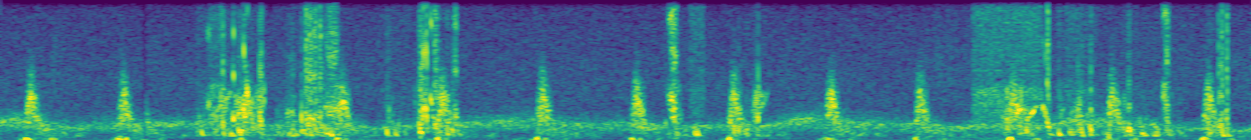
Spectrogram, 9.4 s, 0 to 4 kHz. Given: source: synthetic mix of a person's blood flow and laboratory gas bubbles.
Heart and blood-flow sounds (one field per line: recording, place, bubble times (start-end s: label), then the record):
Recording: Doppler ultrasound of blood flow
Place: subclavian vein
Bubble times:
1.46-1.99 s: bubbles
2.06-2.63 s: bubbles
2.87-3.47 s: bubbles
4.97-5.12 s: bubbles
5.17-5.29 s: bubbles
5.48-5.76 s: bubbles
7.29-8.36 s: bubbles
8.39-8.91 s: bubbles
8.96-9.27 s: bubbles
From the record:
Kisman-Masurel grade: 222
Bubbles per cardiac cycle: several, 3 to 8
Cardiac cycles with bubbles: 10 to 50%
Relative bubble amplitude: moderate (0.250 to 0.450)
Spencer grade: 2 (many but less than half of the cardiac periods contain bubble signals, singularly or in groups)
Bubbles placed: anywhere in the cardiac cycle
